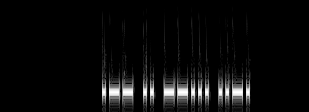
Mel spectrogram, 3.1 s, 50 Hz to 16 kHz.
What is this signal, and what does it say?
Morse code, heard as a keyed tone, about 36 wpm, 700 Hz. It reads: WI7F
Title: USA Call Signs - 4 Characters - Repeated 3x - 35wpm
